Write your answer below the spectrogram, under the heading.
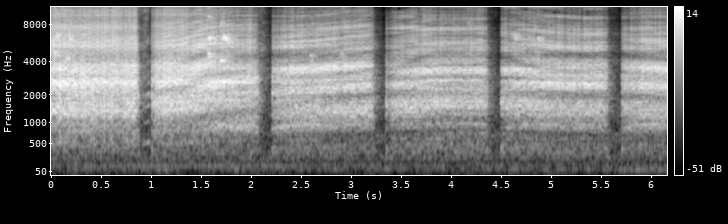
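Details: A domestically bred, hand-tame blue-eyed cockatoo chick, recorded 14 September 2019, gives long, harsh, hissing-rasping calls, each about a second long, repeated five times with brief pauses.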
